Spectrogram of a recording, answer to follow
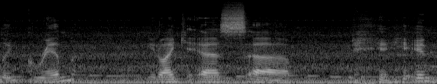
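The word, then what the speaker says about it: Grimme: that's probably how we would say it g r i m m e but I've since looked at a couple uh YouTube videos and I think this other gentleman was right that I've been mispronouncing it so sorry about that I think it's supposed to be grimy or or uh I think I've heard one of them call a Grimmy even you know maybe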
